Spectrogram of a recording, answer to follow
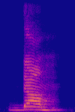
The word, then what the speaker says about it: dumb: for silent letter b letter B is silent after M at the end of a word example climb dumb dumb limb thumb we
